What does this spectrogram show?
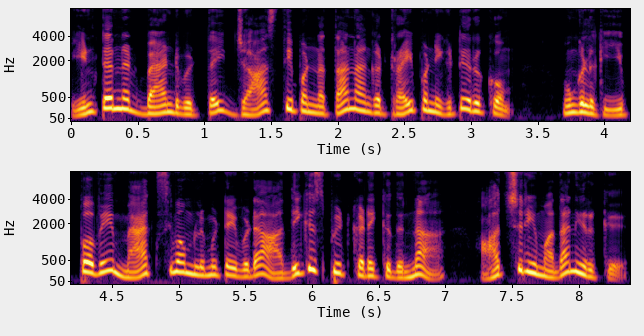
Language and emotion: Tamil, surprised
